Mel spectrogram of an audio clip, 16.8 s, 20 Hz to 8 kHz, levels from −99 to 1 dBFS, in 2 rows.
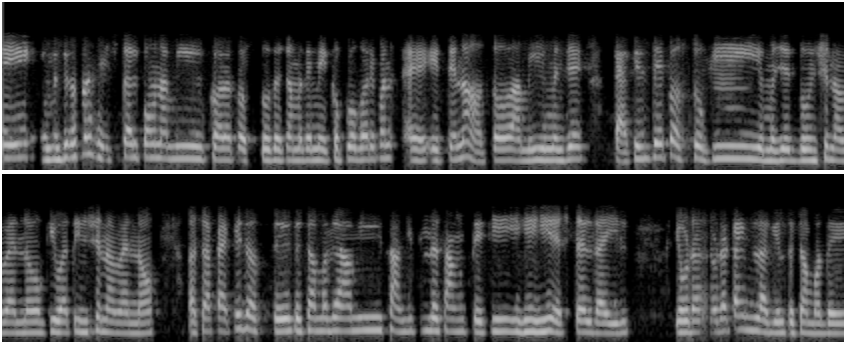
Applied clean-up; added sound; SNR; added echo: neural mask model Resemble Enhance denoiser.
